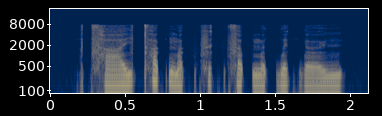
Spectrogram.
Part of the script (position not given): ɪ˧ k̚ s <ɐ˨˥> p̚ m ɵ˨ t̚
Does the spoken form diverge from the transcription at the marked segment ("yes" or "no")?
yes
